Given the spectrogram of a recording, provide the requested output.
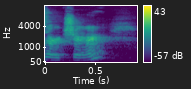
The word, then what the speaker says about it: Zuercher: It's pronounced Zuercher, which translates to of Zurich, which is where my great grandpa on my dad's side of the family came from.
